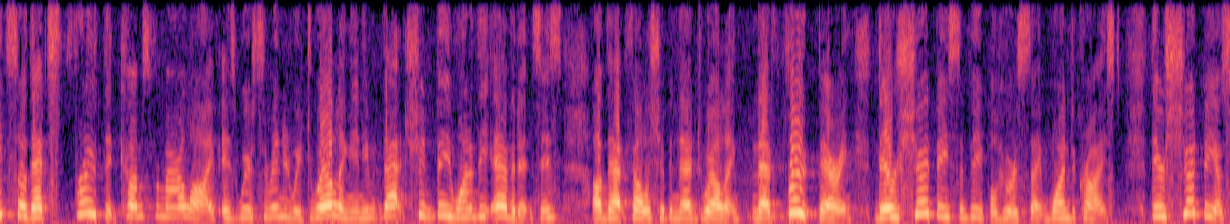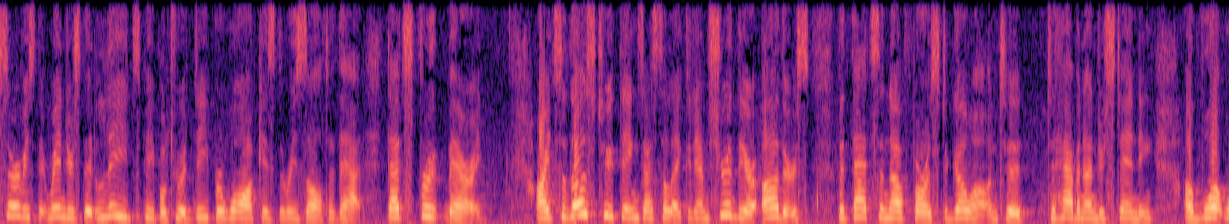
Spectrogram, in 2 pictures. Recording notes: Recorded 11/11/1975 at Whitesburg Baptist Church.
